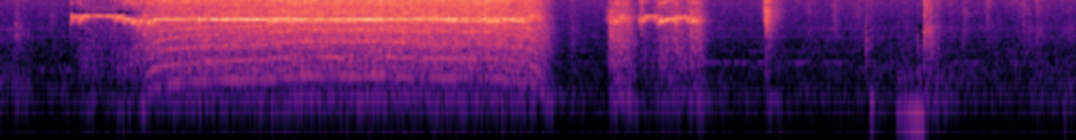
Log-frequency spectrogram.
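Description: Cordless drill motor spinning up and running for about four seconds, twisting strands of copper wire together clockwise, then winding down. Two short bursts of the drill follow.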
